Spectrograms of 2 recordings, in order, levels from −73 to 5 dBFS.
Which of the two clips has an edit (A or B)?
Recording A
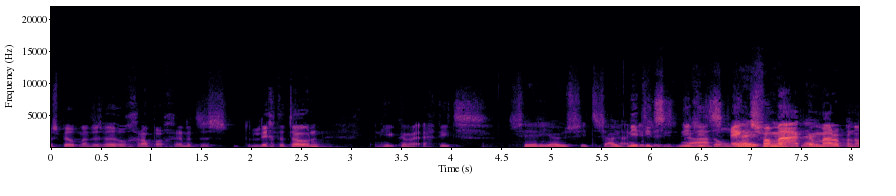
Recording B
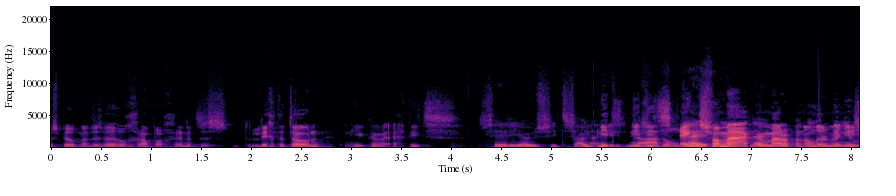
B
